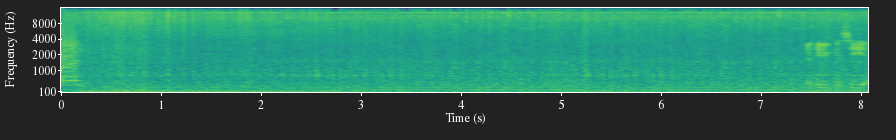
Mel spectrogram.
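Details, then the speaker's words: LS V8 idling on a new HP Tuners Core standalone ECU with a stock map, first start, data-logging in VCM Live: steady, deep burble holding an even idle with no misses, knocks or hunting; clean, healthy normal idle. "can see as the engine is idling, you can see VCM Live is data logging all the necessary data. Ah, that sounds good."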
